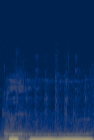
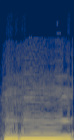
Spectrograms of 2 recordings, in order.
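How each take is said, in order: First: It is said small and quiet. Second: It is said big and loud. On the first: "kecil-kecil huhu gitu" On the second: "huhunya tuh harus gede"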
